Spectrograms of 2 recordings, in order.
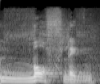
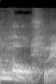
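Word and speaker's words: Maughfling: of glastenbury and Stonehenge whose name is rol morling R morling it's spelled m a u g h f l i n g sounds like a practice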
